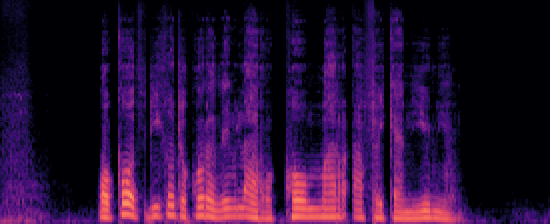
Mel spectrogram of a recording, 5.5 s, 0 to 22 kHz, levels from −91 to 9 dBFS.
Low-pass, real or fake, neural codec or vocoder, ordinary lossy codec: none; fake; codec, 44.1 kHz, 1.7 kbps, Pupu-Codec; none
